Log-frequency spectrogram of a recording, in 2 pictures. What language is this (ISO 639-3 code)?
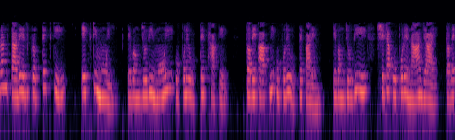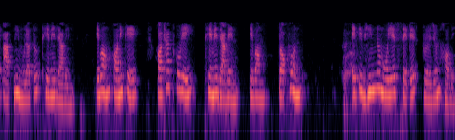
ben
